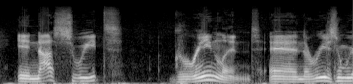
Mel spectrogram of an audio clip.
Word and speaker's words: Innaarsuit: Now, this area of INNAARSUIT is, I believe, how it's pronounced. I even looked it up. I listened to a Polish pronunciation, all different types of pronunciations, and that was the average one.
